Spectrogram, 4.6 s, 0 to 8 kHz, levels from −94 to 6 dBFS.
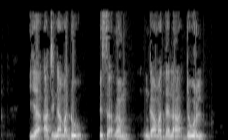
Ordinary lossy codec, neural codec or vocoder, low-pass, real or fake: MP3, 48 kbps; none; 7.2 kHz; real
